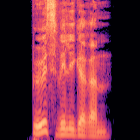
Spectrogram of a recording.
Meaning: strong dative masculine/neuter singular comparative degree of böswillig
- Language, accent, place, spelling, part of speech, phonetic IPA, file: German, Germany, Berlin, böswilligerem, adjective, [ˈbøːsˌvɪlɪɡəʁəm], De-böswilligerem.ogg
